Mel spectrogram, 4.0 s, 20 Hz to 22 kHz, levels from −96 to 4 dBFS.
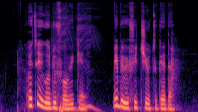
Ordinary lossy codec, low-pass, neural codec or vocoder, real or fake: none; 19.8 kHz; none; real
